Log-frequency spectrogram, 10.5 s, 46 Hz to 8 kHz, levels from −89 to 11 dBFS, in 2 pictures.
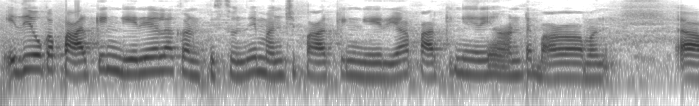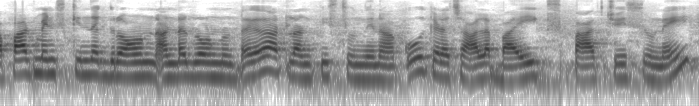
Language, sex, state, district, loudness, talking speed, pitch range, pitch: Telugu, female, Andhra Pradesh, Guntur, -19 LUFS, 155 wpm, 180-215 Hz, 190 Hz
